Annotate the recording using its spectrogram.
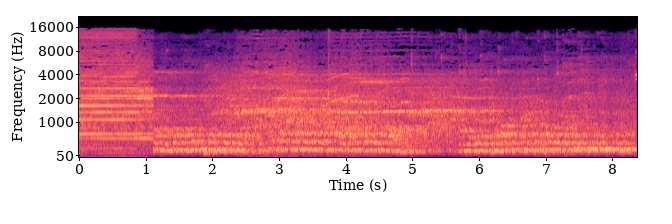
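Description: Basketball bouncing on a gym floor amid crowd voices echoing in a large hall. A steady pitched tone sounds at the start and cuts off about a second in.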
